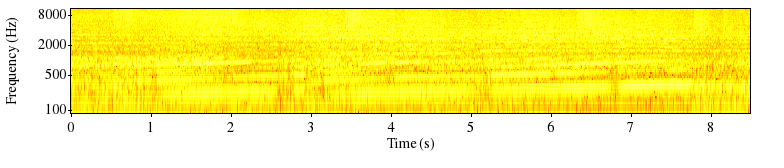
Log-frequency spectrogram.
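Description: Crighton CR700W superbike's two-rotor rotary engine pulling hard. Its pitch climbs steadily and dips briefly at each of several upshifts as the bike accelerates.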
